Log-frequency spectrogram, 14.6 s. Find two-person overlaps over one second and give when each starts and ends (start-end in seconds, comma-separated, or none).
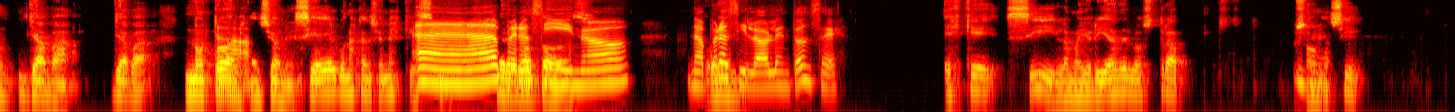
4.1-6.0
